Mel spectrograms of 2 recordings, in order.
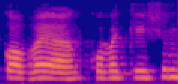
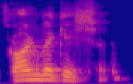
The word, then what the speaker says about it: convocation: that is also called cover uh vacation results maybe i am pronouncing wrong sir please correct me yeah the pattern pattern convention result part the pronunciation is convocation one candidate posted a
